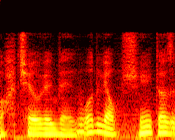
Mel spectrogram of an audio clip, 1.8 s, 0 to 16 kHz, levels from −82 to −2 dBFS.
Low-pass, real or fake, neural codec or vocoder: 7.2 kHz; fake; codec, 16 kHz, 0.5 kbps, FunCodec, trained on Chinese and English, 25 frames a second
